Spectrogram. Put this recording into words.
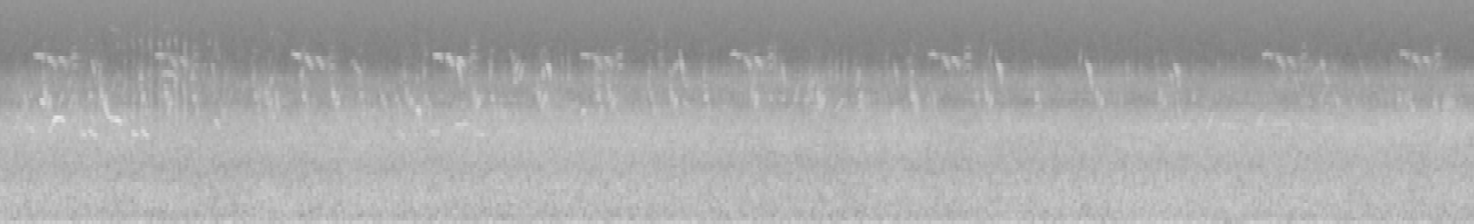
Early morning. Waves in background and bird songs. Tôt au matin. Bruit des vagues et chants des oiseaux.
